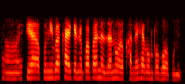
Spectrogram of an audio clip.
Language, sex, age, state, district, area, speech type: Assamese, female, 30-45, Assam, Charaideo, rural, conversation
